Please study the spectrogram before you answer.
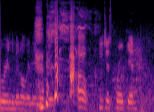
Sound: laughs

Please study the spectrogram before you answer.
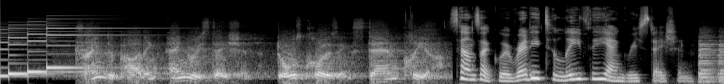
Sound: train departing angry station, doors closing, stand clear

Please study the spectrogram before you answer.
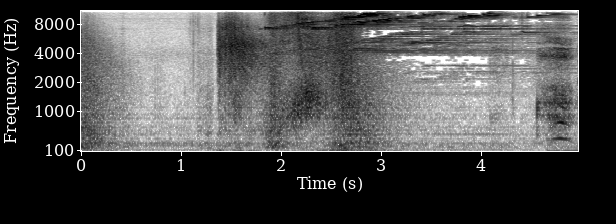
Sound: magic sounds

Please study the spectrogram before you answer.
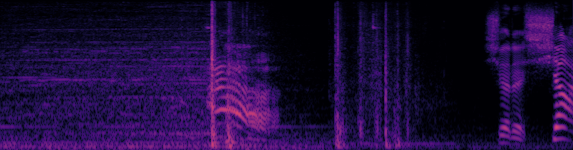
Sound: thud

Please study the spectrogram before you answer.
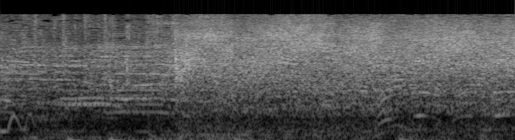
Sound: alarm sounds

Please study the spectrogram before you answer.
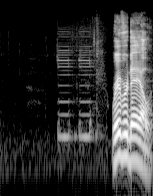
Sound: buzzer beeps

